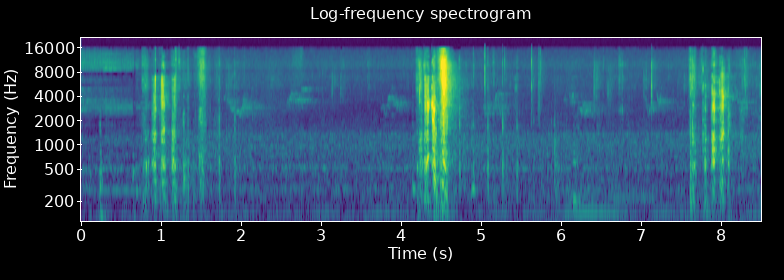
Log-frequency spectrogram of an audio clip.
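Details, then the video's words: Goats being silly: three loud, wavering, nasal bleats spaced several seconds apart, each a quick quavering burst, with quieter rustling between them. "goats being silly"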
